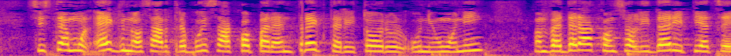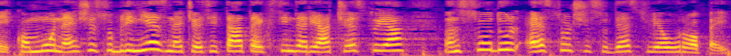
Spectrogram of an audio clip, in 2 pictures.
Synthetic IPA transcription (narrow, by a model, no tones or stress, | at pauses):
sist̪e̞mule̞ɡno̞sart̪ɾe̞buisəako̞pe̞ɾe̞ɨnt̪ɾe̞ɡt̪e̞ɾit̪o̞ɾjulṵniunij | ɨnve̞d̪e̞ɾeako̞nso̞lid̪əɾipje̞t̪se̞jko̞mune̞ʃisublinie̞zne̞t͡ʃe̞sit̪at̪eaekst̪ind̪e̞ɾiat͡ʃe̞st̪ujaɨnsud̪ule̞st̪ulʃisud̪e̞st̪ulje̞uɾo̞pe̞̰j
